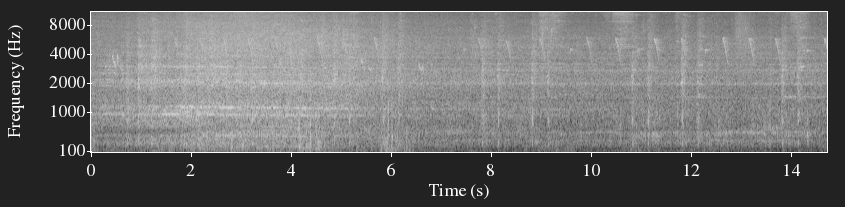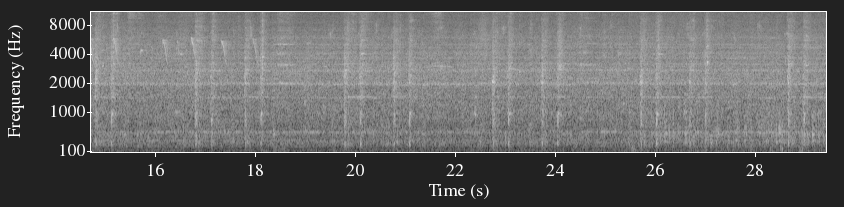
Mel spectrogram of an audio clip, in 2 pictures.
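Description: Diesel locomotive passing close by, loudest for the first five or six seconds. Then a long rake of passenger coaches rolls past with a steady clickety-clack of wheels over the rail joints.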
